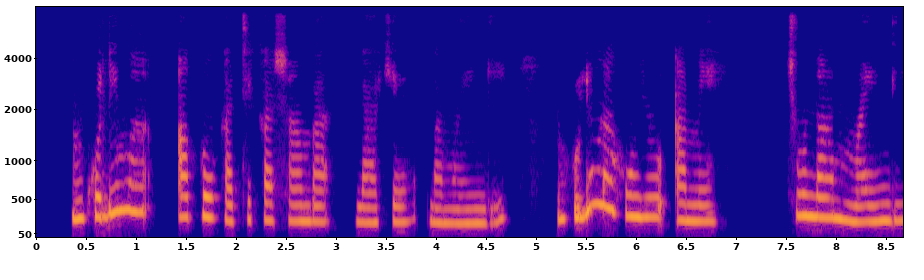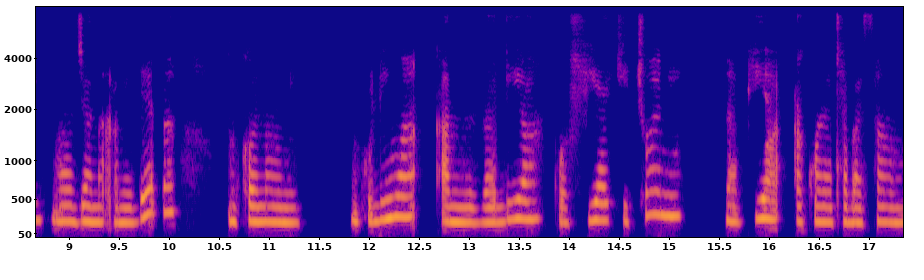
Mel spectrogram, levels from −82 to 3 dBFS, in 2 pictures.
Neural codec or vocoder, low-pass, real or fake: codec, 44.1 kHz, 2.6 kbps, DAC; 7.2 kHz; fake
